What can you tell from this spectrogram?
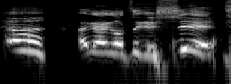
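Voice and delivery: high, retold little-kid voice; high-voiced little Jason-style child; little kindergartner. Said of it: "little Jason in kindergarten".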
